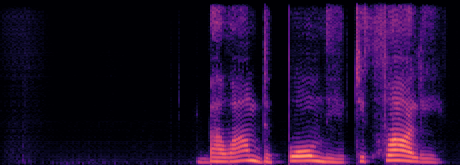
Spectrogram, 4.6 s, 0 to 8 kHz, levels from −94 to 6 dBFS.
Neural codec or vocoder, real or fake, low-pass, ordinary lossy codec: codec, 16 kHz, 1 kbps, X-Codec, HuBERT features, trained on balanced general audio; fake; none; none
